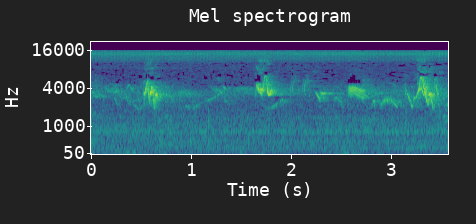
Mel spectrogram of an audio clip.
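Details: Yellow-green vireo singing short, choppy warbled phrases, four brief bursts spaced roughly a second apart, each a quick slurred cluster of notes, with faint background hiss.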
